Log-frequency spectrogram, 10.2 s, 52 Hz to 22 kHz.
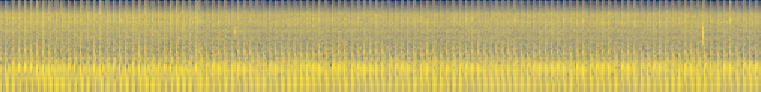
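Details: Rebuilt 400EX single-cylinder quad at idle: crisp, even thumping at about four beats a second, steady throughout with no misses or knocks; healthy idle.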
